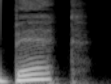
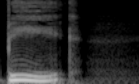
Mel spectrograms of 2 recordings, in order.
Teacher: the difference between the vowels in bit and beak is a subtle change in tongue height and duration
